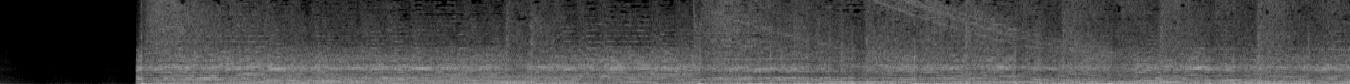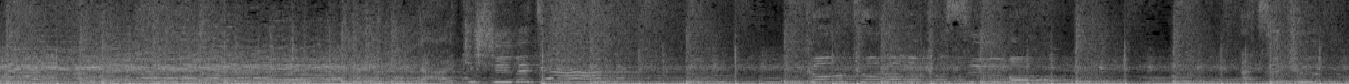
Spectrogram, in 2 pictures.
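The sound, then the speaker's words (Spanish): The theme song of the anime series Saint Seiya (Los Caballeros del Zodiaco) plays loudly after a second of silence: dense, full-band music with a driving, steady beat and a brief break partway through before it surges back. “¿Cómo sonaba esta pedazo de serie, cómo sonaba este anime que hemos traído por primera vez aquí en el Club Vintage, cómo sonaba Saint Seiya barra Los Caballeros del Zodiaco, sonaba así.”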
